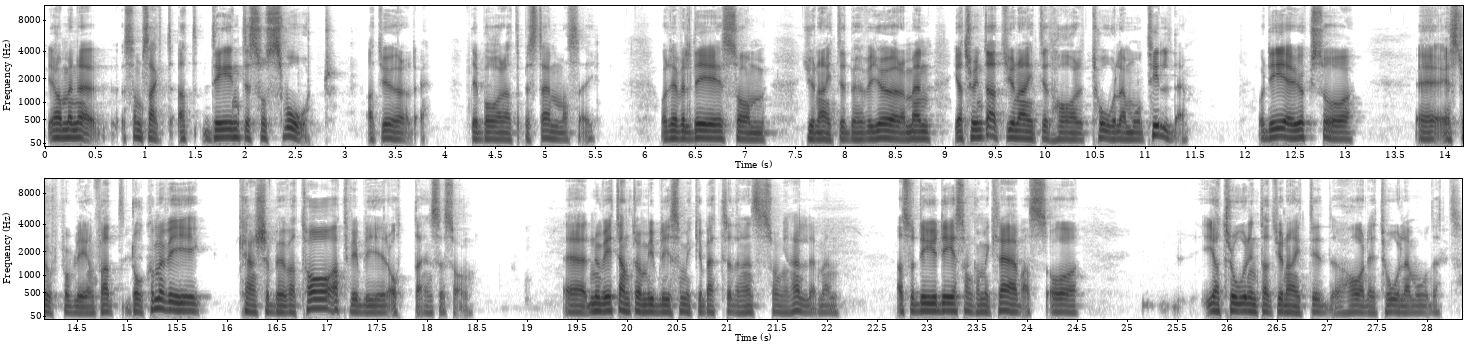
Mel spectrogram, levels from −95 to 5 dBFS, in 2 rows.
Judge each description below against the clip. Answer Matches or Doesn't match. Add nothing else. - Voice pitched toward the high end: Doesn't match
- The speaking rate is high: Matches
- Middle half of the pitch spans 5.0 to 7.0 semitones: Doesn't match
